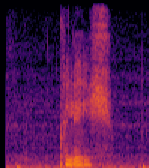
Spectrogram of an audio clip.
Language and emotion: Russian, neutral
